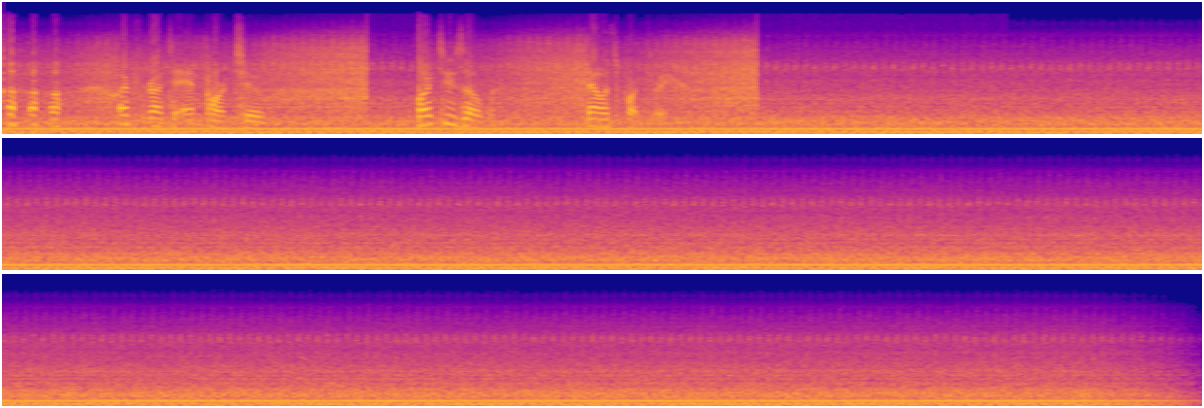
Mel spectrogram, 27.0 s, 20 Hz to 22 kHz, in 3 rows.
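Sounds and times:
helicopter engine and rotors droning: 0.0s - 27.0s.

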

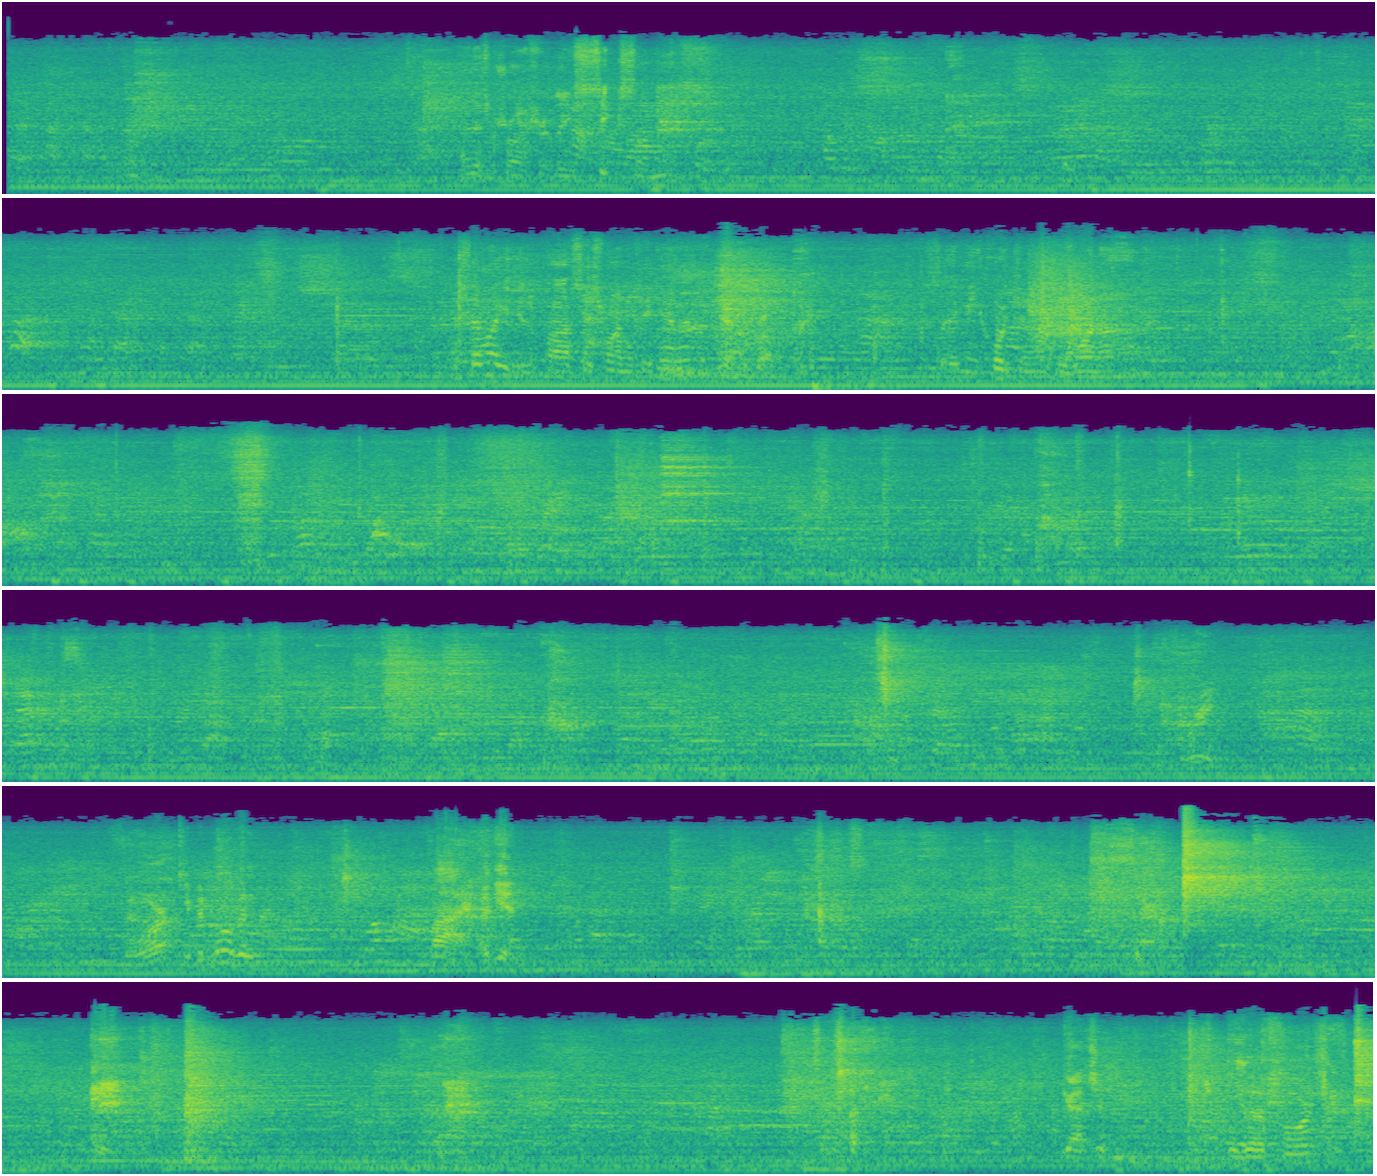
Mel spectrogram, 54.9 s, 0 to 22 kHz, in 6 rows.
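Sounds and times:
indistinct voices: 0.0s - 54.9s
steady low hum: 0.0s - 54.9s.

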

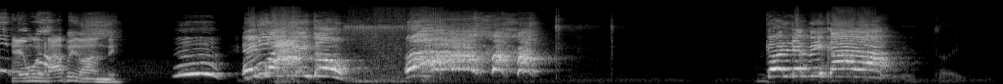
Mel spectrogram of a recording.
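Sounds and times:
people screaming in shock: 1.8s - 5.5s.

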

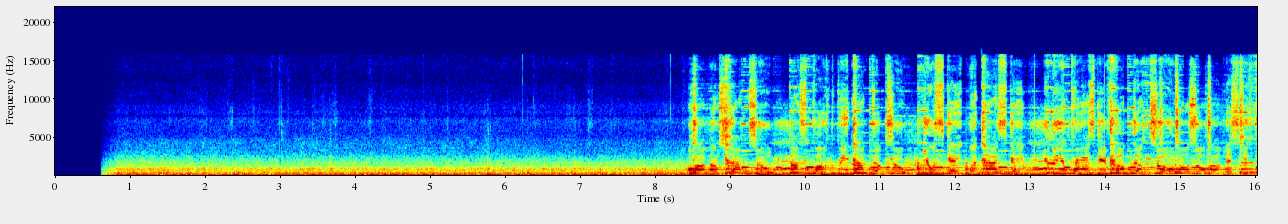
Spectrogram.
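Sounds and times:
car engine and road rumble: 0.6s - 16.0s.

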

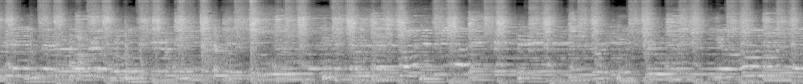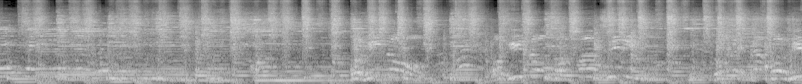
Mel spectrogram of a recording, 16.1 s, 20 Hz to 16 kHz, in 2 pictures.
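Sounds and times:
live cumbia band playing: 0.0s - 16.0s.

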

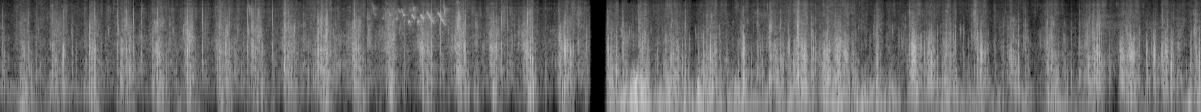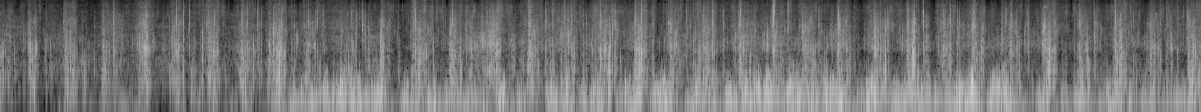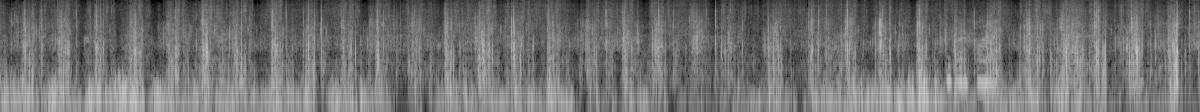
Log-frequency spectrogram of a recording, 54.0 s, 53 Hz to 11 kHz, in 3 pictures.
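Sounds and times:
footsteps on rocky dirt trail: 0.0s - 54.0s.

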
